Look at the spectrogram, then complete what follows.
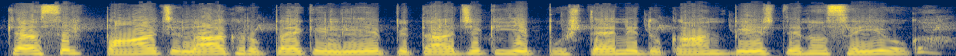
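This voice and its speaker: Woman voicing mellow, earnest eldest brother. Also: lowish voice, flat delivery, moderate pace, close to an everyday voice. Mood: troubled, earnest. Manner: earnest, firm. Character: principled eldest brother, sentimental middle-aged family shopkeeper. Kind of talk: acted dialogue in a Hindi cartoon family story.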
